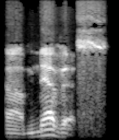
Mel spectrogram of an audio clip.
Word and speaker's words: Mnevis: In addition to the Apis bull, the Egyptians also worshipped Mnevis, spelled M-N-E-V-I-S, silent M, who was anthropomorphic, you know, with a human body and a bull's head.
